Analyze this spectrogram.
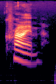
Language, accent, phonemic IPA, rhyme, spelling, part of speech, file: English, General American, /kɹaɪm/, -aɪm, crime, noun / verb, En-us-crime.ogg
- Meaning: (noun) 1. A specific act committed in violation of the law, especially criminal law 2. Any great sin or wickedness; iniquity 3. That which occasions crime 4. Criminal acts collectively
